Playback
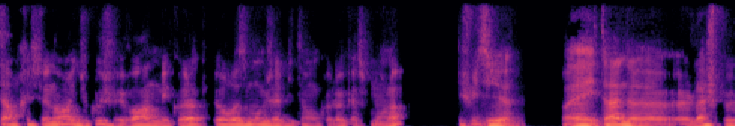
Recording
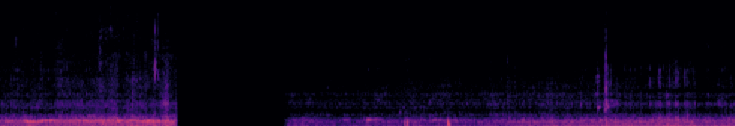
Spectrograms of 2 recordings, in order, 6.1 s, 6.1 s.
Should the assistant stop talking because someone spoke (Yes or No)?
No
